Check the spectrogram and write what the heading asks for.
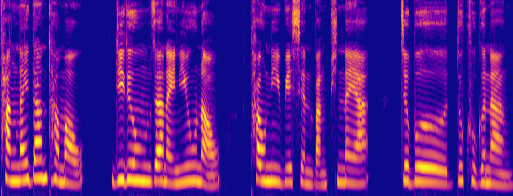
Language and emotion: Bodo, sad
